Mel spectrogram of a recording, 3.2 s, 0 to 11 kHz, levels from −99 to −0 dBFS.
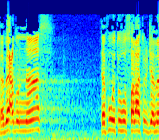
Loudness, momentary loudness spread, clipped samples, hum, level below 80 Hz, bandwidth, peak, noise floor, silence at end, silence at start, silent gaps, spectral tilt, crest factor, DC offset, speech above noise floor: -13 LUFS; 6 LU; under 0.1%; none; -46 dBFS; 8 kHz; 0 dBFS; -43 dBFS; 0 s; 0 s; none; -3.5 dB/octave; 14 dB; under 0.1%; 31 dB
